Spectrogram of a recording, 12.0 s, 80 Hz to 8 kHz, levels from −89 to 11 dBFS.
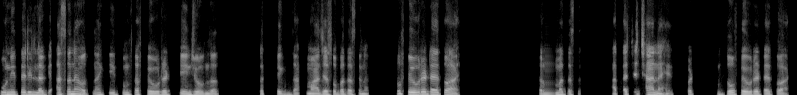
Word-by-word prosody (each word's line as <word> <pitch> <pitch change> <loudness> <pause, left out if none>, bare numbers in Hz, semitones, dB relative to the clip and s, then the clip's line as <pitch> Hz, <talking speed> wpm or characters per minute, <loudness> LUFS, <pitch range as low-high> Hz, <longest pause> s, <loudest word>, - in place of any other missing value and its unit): कुणीतरी 170 0 +2
लग 150 -1 +2
असं 190 +6 +3
नाही 195 -1 +4
होत 115 - +2
ना 140 - -4
की 140 -1 -4
तुमचा 140 +2 -2
फेव्हरेट 135 +2 +4
चेंज 135 -2 0
होऊन 120 -1 +2
जातो 105 -2 0 0.6
प्रत्येकदा? 120 -3 -5 0.2
माझ्यासोबत 130 +2 +1
असं 120 -3 -2
नाही 100 - -3 0.4
होत, 230 - 0
तो - - -24
फेव्हरेट 180 +2 +5
आहे 175 -1 +5
तो - - +2
आहे. 130 -8 +1 1.2
तर 125 - -1
मग 130 +3 0
तसं. 120 - -7 0.5
आताचे 145 +5 -3
छान 150 -5 +3
आहेत 110 +4 -2 0.2
बट 155 - -3 0.5
जो 145 - +5
फेवरेट 135 0 +3
आहे 125 - +3
तो 125 -1 -3
आहे. 100 -3 -2
135 Hz, 170 wpm, -24 LUFS, 125-155 Hz, 1.2 s, फेव्हरेट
